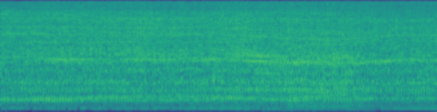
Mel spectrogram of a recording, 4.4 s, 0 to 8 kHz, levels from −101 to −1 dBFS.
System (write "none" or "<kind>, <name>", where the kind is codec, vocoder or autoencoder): vocoder, Vocos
